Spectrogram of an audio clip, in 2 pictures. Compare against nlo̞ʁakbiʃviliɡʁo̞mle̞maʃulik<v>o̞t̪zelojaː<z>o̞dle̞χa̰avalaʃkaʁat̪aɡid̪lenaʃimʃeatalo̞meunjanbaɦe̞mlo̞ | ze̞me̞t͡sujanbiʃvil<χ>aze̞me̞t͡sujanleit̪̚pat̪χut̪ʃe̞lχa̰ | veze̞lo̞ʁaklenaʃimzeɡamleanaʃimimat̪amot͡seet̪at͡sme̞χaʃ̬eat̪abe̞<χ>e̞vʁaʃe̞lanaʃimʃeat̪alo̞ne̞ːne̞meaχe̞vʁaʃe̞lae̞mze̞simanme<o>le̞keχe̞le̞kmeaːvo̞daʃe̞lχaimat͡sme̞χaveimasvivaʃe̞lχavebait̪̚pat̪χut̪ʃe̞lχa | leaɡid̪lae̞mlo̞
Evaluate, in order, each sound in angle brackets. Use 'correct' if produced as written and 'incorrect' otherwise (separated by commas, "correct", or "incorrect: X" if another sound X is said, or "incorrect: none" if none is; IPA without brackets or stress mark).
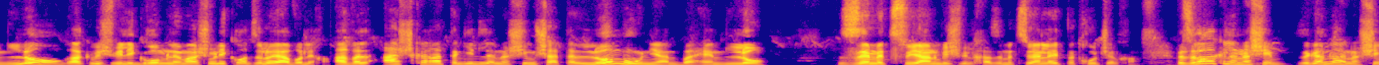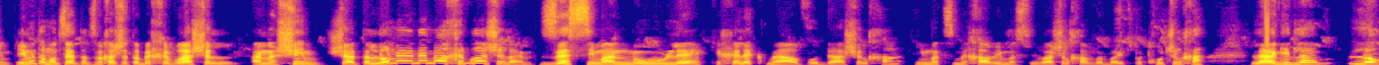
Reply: incorrect: ʁ, incorrect: v, correct, correct, incorrect: u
